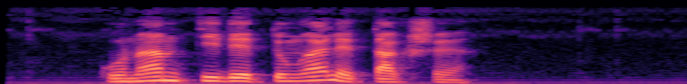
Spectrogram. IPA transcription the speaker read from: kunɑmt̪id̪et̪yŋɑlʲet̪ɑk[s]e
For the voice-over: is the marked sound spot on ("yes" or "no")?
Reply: no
